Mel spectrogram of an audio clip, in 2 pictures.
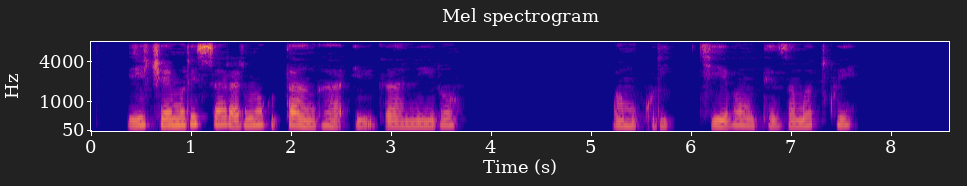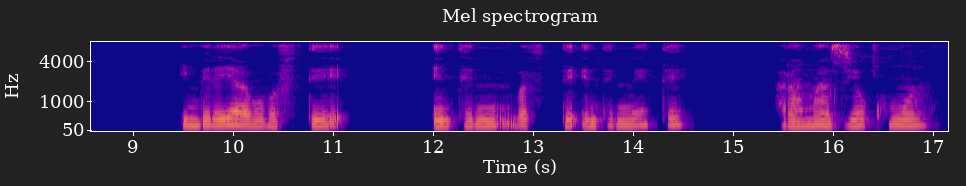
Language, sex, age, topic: Kinyarwanda, female, 36-49, government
